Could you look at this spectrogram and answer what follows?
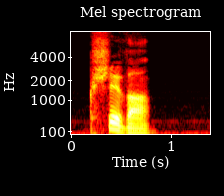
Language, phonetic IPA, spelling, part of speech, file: Polish, [ˈkʃɨva], krzywa, noun / adjective, Pl-krzywa.ogg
